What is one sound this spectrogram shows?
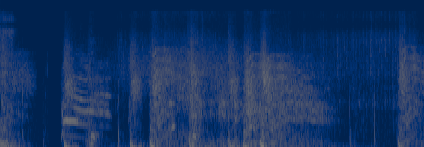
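Punches and blows land in a scuffle.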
